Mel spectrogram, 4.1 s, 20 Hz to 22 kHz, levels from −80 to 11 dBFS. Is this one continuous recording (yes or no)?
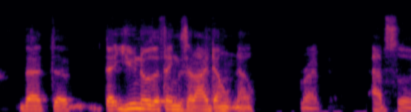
yes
